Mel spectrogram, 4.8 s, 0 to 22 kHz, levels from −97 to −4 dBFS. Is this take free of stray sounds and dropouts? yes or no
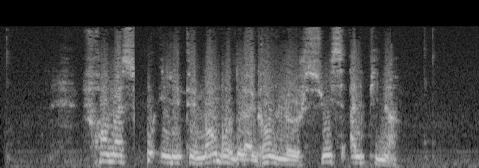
no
